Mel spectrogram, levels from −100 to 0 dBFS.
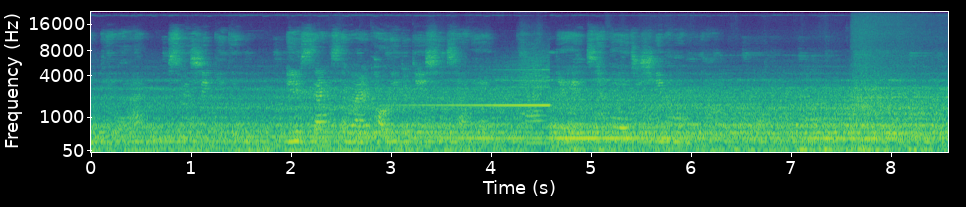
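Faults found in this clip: Loudspeaker feedback squeal, 2.89 to 4.63 s. Probable component is an open mic-to-speaker acoustic loop, with loop gain above unity at 1.6 kHz. A single 1.6 kHz tone swells over about a second and a half to roughly the same level as the surrounding sound, then stops.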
